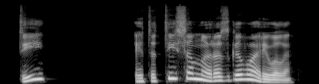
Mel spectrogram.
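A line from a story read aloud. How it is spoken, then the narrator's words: Confused question. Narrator (Russian): растерянно спросила Фаера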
